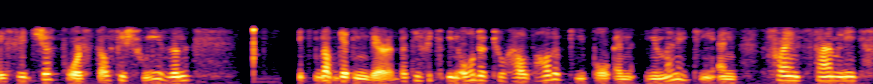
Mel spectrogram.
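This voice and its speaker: With a French accent, a man speaks at a moderate pace in a high voice that swings very widely in pitch. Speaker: caller. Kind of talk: call-in question.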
